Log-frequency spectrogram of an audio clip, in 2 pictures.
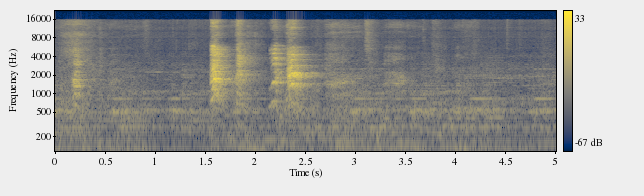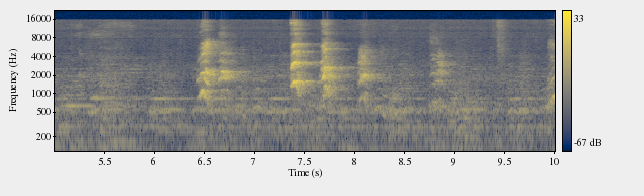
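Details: Pet Lhasa Apso indoors, barking in two quick bursts of three sharp yaps each, several seconds apart, with faint talking and music in the background.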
